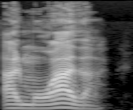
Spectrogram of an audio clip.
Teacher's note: It's almohada because you don't say the H. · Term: H is silent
